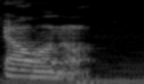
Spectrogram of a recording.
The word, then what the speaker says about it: Allena: Before we go on, it's pronounced Allena. Allena. Allena. Just say Alan with the A at the end.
